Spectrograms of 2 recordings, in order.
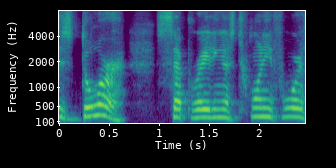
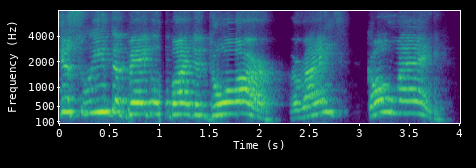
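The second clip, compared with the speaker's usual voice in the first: high shout with "door" drawn out; 5 semitones higher, 3 dB louder than usual. Speaker calls to his wife through a door, shouting. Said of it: "why I'm shouting at my wife to a door".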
